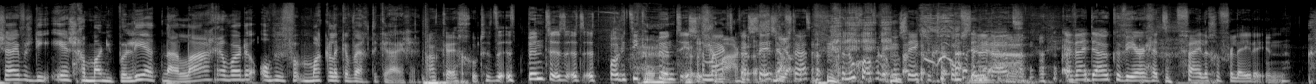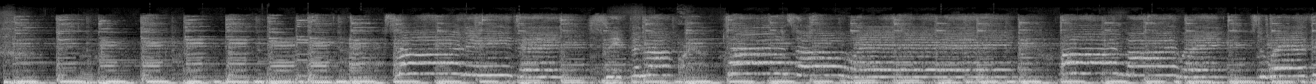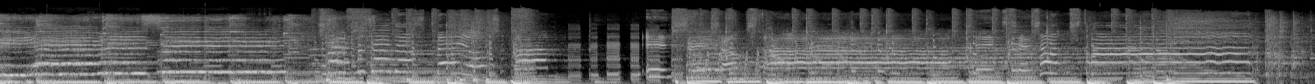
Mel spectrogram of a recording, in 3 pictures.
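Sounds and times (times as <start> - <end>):
speech: 0.0 - 13.6
laughter: 6.2 - 11.8, 32.0 - 37.0
children's TV show theme song in American original and Dutch version: 13.2 - 39.4.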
